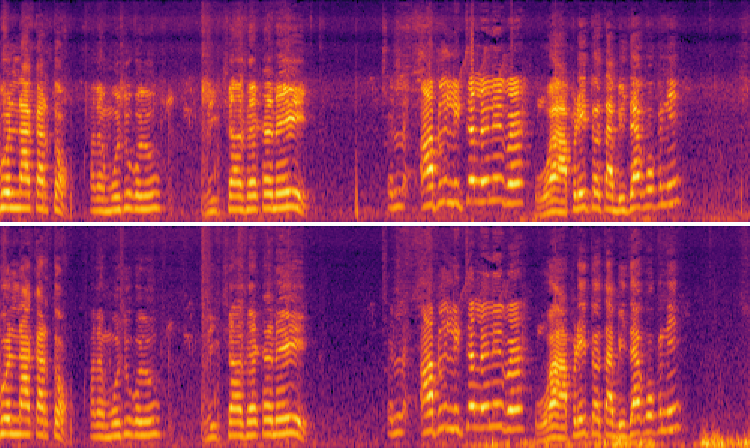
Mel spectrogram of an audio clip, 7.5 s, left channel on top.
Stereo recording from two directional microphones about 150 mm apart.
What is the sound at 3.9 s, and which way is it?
Speech, 15° right (ahead or behind).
